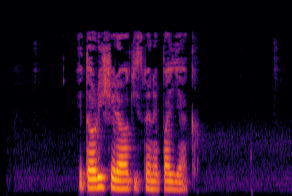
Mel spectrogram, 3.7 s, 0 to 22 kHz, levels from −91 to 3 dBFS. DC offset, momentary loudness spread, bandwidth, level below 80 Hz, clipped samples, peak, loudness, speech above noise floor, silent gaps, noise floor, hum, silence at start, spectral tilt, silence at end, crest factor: under 0.1%; 16 LU; 11.5 kHz; -74 dBFS; under 0.1%; -2 dBFS; -21 LUFS; 48 dB; none; -68 dBFS; none; 1 s; -6 dB/octave; 1.3 s; 20 dB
